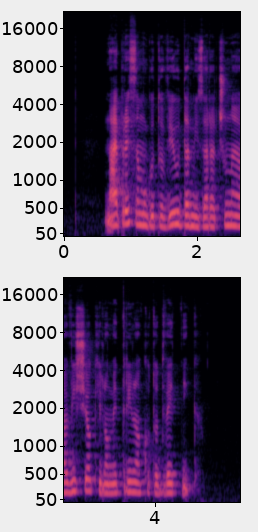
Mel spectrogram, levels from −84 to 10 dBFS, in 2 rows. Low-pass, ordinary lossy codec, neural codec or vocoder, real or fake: none; none; none; real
